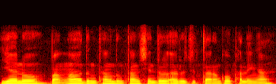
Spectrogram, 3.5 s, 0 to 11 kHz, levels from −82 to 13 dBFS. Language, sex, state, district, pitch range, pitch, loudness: Garo, male, Meghalaya, South Garo Hills, 105-130 Hz, 115 Hz, -14 LUFS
